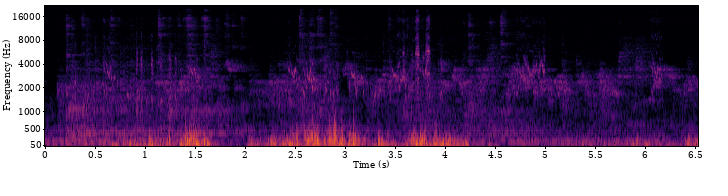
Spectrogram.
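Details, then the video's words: Budgerigar in a happy mood, giving quick, scratchy chirps and twitters that come in loose bursts. Heavy low-pitched knocks and rustling noises sit under the bird. "Happy budgie chirping sound"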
